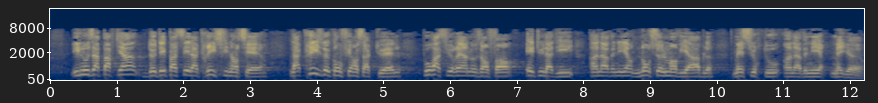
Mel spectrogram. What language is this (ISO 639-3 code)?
fra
